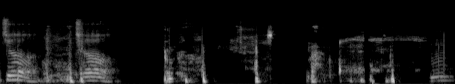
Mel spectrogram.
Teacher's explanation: ज्यावेळेस तुम्ही च उच्चारण करता त्यावेळेस थोडीशी जीभ दाताच्या वरती लागते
